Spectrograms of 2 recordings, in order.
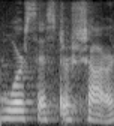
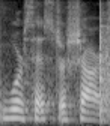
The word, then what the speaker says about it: Worcestershire: I'm going to do about a teaspoon of Worcestershire sauce, and that's not how you say it. We're using a plant-based Worcestershire sauce, so it doesn't have the anchovies in it.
